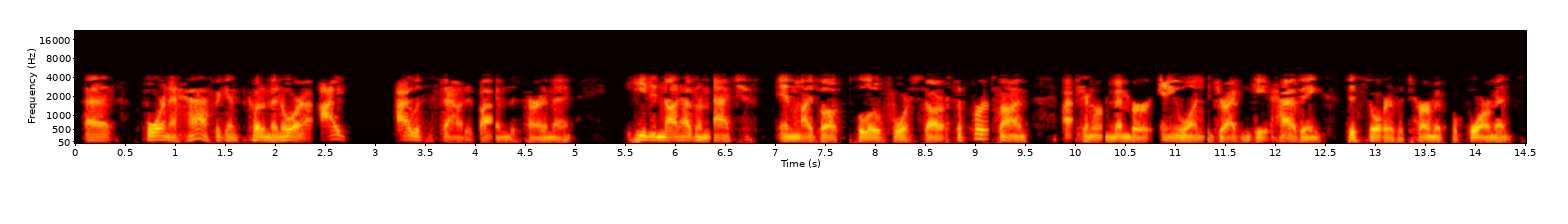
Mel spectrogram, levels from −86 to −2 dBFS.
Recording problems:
garbled, watery; badly
high frequencies cut off; severe; nothing above 4 kHz
choppy; very; 8% of the speech affected

